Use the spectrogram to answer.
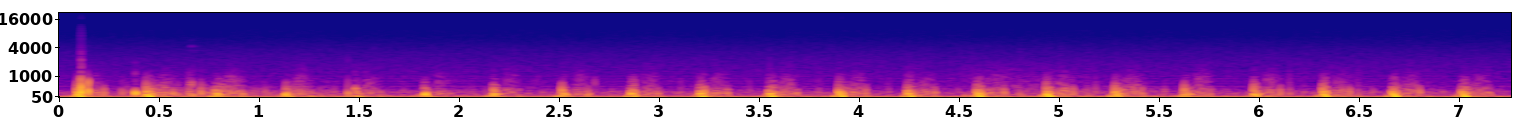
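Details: Heartbeat recorded during pressure and breath holds: loud, fast beats near 85 a minute, mostly regular, with an occasional pause from a skipped beat.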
